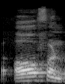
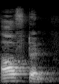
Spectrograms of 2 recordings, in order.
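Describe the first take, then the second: First: The t sound is silent. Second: The t sound is clearly pronounced. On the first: The speaker calls it right. "T is silent there" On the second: The speaker calls it wrong. "we mispronounce this word as uh, often"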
